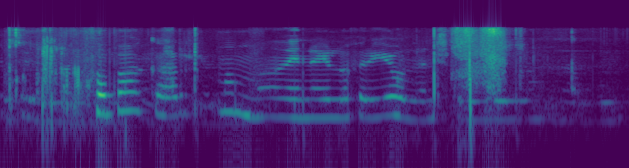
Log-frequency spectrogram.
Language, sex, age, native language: Icelandic, female, 11, Icelandic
